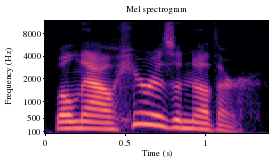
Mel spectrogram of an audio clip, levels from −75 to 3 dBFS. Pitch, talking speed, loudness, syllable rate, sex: 210 Hz, 215 wpm, -17 LUFS, 6.8 syllables/s, female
